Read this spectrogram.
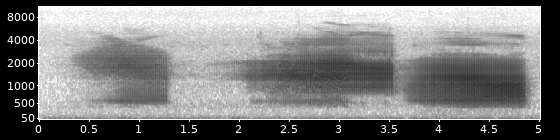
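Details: Pickerel frog call played back through a speaker, a low sound likened to someone rubbing the teeth of a saw, unlike a bullfrog; three rasping, snore-like calls, the first about one second long and the next two longer.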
